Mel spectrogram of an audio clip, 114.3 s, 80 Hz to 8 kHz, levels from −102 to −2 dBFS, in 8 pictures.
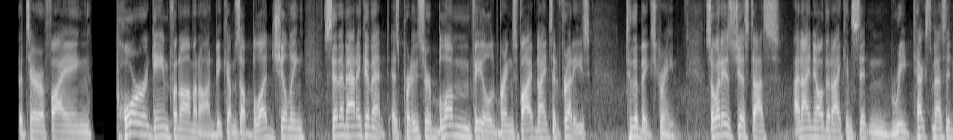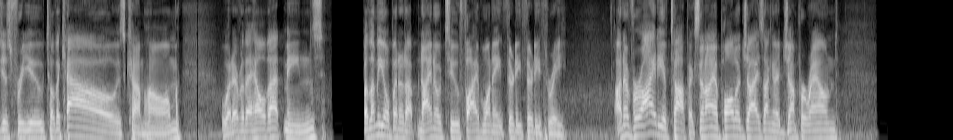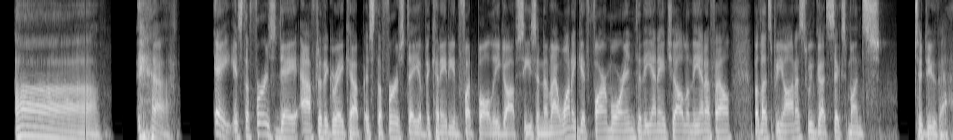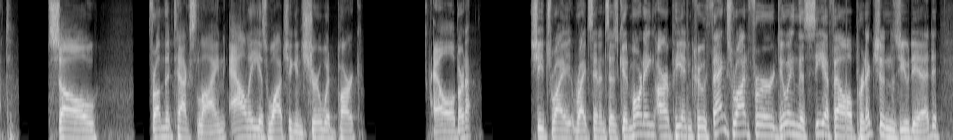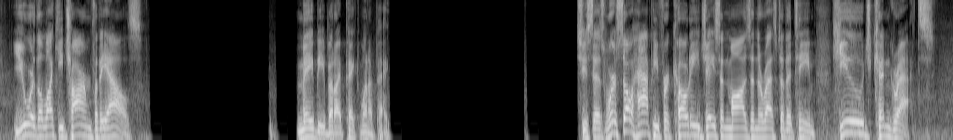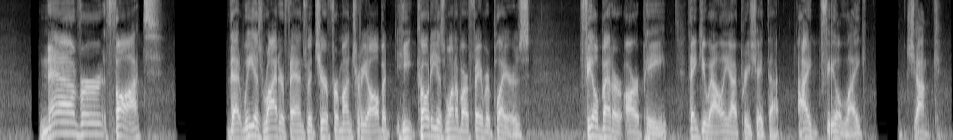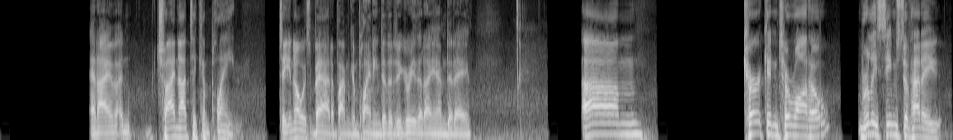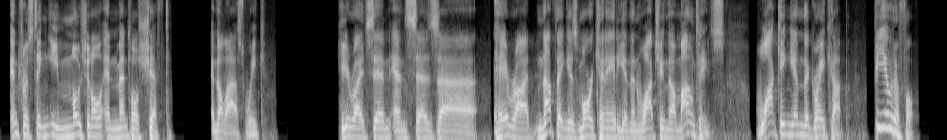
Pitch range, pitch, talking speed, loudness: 105-140 Hz, 120 Hz, 145 wpm, -21 LUFS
